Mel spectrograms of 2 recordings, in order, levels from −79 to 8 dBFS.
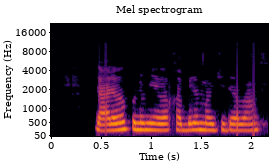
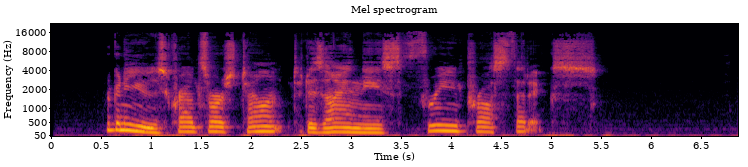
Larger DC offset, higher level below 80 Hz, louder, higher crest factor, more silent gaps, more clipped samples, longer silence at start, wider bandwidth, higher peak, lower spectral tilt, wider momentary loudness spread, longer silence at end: neither; second, -56 dBFS vs -38 dBFS; second, -18 LUFS vs -15 LUFS; about the same, 14 dB vs 14 dB; neither; neither; about the same, 0.45 s vs 0.55 s; second, 4.7 kHz vs 16.5 kHz; second, -4 dBFS vs 0 dBFS; first, -8.5 dB/octave vs -5 dB/octave; second, 6 LU vs 11 LU; second, 0.1 s vs 1.25 s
